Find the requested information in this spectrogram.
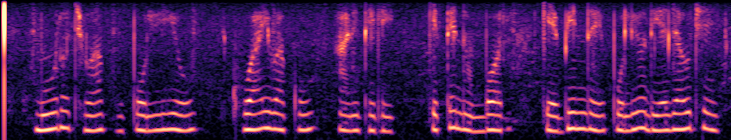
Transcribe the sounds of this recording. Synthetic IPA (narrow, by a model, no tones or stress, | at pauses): moɾɔt͡ʃʰɔakupolijo | kʰuajʋaku | aɽ̃it̪ʰili | ket̪enɔmbɔɾ | kɛbinɾepolijod̪ijad͡ʒawt͡ʃʰe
